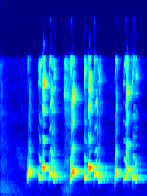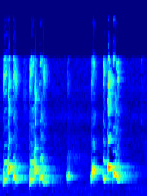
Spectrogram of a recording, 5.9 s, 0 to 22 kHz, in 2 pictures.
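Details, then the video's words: Adult Red-whiskered bulbul demonstrating the 'double 3' song to young birds, slowly and clearly: a long sequence of chirpy, warbling whistled notes in short repeated groups, one soft note, then a final bright phrase. "เสียงนกกรงหัวจุก ใช้สินก็อปเสียงลูกนกได้"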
